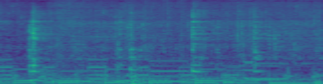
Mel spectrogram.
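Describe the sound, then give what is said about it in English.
Stirring a pot of frying rice: a few scraping strokes across the bottom of the pot over a constant soft sizzle, with no voices. “Stir the bottom of the pot a little bit. And add in the rice.”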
